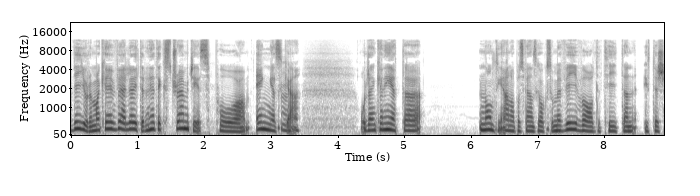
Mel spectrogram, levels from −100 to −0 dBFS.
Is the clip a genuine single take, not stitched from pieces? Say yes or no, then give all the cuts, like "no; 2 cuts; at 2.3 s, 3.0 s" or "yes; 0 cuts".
yes; 0 cuts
